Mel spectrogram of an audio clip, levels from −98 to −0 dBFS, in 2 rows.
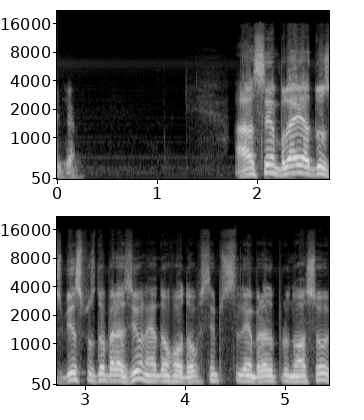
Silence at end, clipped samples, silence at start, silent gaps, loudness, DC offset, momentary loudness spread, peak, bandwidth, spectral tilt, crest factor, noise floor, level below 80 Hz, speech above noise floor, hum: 0 s; under 0.1%; 0 s; none; -21 LUFS; under 0.1%; 8 LU; -6 dBFS; 15.5 kHz; -5 dB/octave; 16 dB; -70 dBFS; -64 dBFS; 50 dB; none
